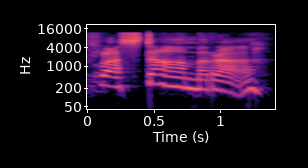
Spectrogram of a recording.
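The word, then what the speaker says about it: Trastámara: It's got an accent in Spanish. When we have an accent, it means the stress is in that syllable. Trastamara.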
